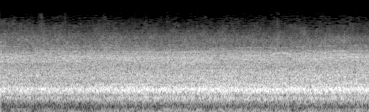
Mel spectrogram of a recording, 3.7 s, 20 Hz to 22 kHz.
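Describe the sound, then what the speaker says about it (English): Steady, broad roar of a football stadium crowd raising its voice on third down at a Raiders at Chargers game in 2009, continuous and distant without distinct peaks. "Crowd raises its voice on third and three at the 20"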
